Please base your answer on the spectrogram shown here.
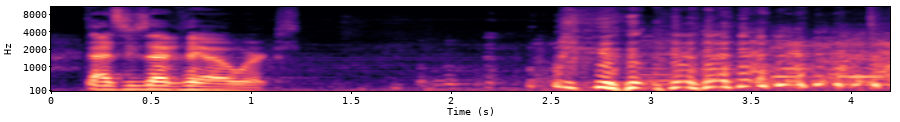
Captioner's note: everyone laughs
